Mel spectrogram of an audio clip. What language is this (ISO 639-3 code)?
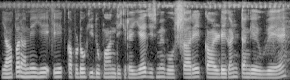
hin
